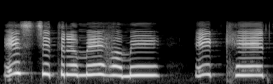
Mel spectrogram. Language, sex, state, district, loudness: Hindi, female, Madhya Pradesh, Bhopal, -10 LUFS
